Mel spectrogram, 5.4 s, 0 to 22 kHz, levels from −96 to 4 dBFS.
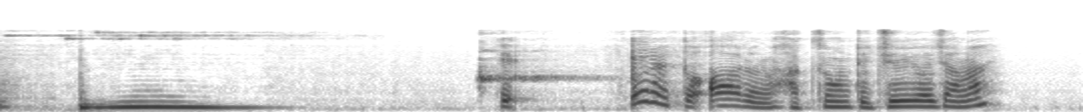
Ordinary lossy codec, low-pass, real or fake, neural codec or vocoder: none; 7.2 kHz; fake; codec, 16 kHz, 8 kbps, FreqCodec, smaller model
